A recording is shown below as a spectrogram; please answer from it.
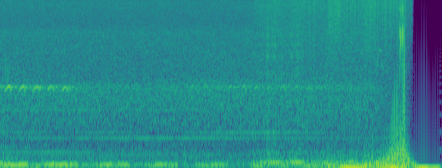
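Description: A low, uneven rumble that swells near the end, with a faint pulsing tone dying away in the first second.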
